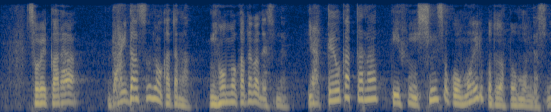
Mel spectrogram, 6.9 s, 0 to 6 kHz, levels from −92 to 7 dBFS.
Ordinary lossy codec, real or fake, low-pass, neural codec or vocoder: none; fake; 5.4 kHz; codec, 44.1 kHz, 3.4 kbps, Pupu-Codec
